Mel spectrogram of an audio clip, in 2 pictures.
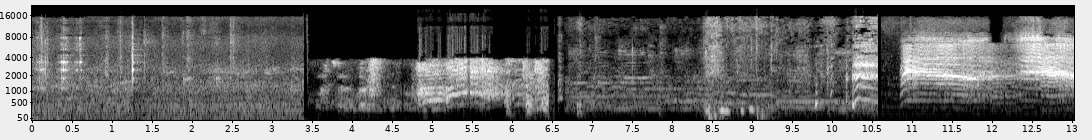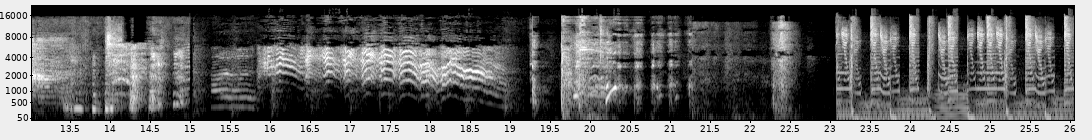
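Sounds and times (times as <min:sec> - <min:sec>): person laughing: 0:04.8 - 0:07.0, 0:08.4 - 0:10.6, 0:13.4 - 0:15.0, 0:19.7 - 0:21.7
cat yowling: 0:10.8 - 0:13.6, 0:15.8 - 0:19.0.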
